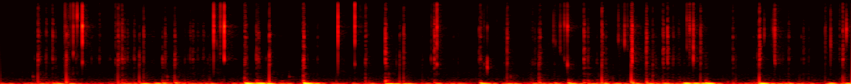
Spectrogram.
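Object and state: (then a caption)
Metal microphone grille scratched with nails. Long nails of both hands scratch quickly across a black metal mesh microphone head. This makes a dense, rapid stream of scratchy clicks over a heavy low rumble, with brighter ticks and louder bumps scattered throughout.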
